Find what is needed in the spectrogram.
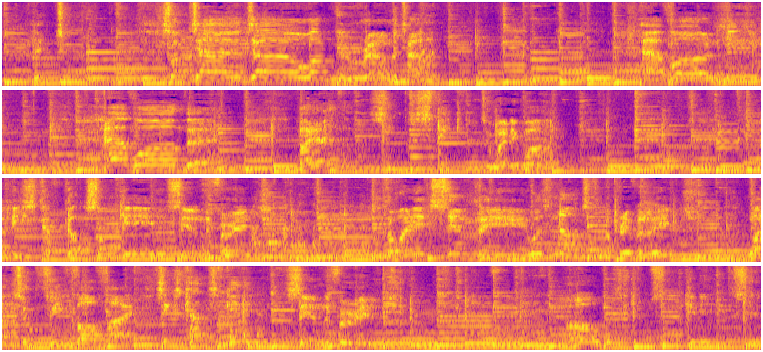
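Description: Two acoustic guitars strummed and picked together, playing a steady folk song accompaniment.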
